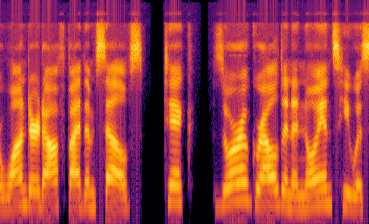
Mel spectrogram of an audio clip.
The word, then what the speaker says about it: Zoro: "Beware, for I am the infamous pirate hunter Ronoro Zoro," the child shouted as he swung wildly at another child but missed. "Oi, it's Zoro.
